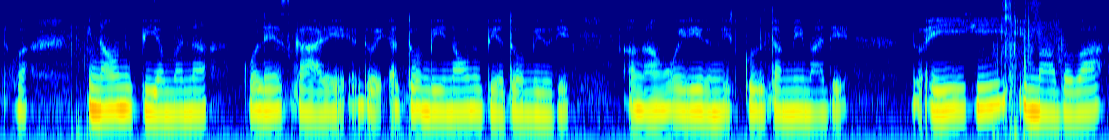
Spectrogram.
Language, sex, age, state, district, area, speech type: Manipuri, female, 18-30, Manipur, Kakching, rural, spontaneous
